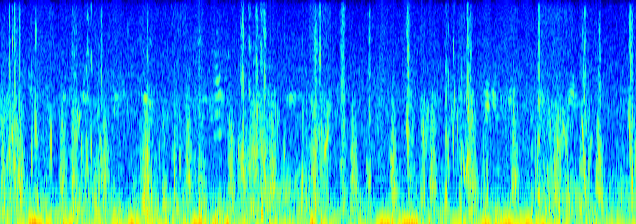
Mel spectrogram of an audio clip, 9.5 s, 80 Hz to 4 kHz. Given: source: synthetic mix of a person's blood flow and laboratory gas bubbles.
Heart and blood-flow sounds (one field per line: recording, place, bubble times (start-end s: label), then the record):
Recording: Doppler ultrasound of blood flow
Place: subclavian vein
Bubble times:
0.00-0.39 s: bubbles
0.46-0.62 s: bubbles
0.73-0.81 s: bubbles
0.90-1.56 s: bubbles
1.99-2.81 s: bubbles
2.95-3.11 s: bubbles
3.55-4.20 s: bubbles
4.25-4.29 s: bubbles
4.48-4.97 s: bubbles
5.08-5.38 s: bubbles
5.49-5.58 s: bubbles
6.08-6.24 s: bubbles
6.29-6.45 s: bubbles
6.64-7.13 s: bubbles
7.21-7.36 s: bubbles
7.65-7.77 s: bubbles
7.96-8.89 s: bubbles
8.95-9.09 s: bubbles
9.29-9.55 s: bubbles
From the record:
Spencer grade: 3 (all of the cardiac periods contain showers or single bubble signals, but not dominating or overriding the cardiac motion signals)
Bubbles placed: anywhere in the cardiac cycle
